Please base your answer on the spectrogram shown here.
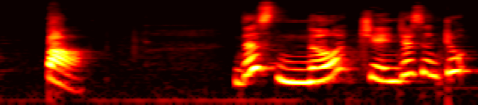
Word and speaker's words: pas: The pronunciation is ne and pa.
